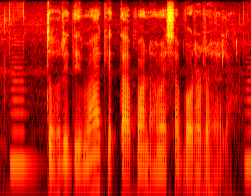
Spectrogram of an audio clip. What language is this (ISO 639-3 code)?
bho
